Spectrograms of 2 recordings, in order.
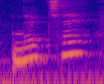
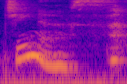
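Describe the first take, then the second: First: The name ends in a vowel sound. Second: The name ends in an S sound. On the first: The speaker calls it wrong. "I used to always pronounce it Noche" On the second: The speaker calls it right. "according to them, it is pronounced Genos"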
